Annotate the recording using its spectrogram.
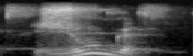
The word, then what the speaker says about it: joug: le mot en français joug, le joug donc euh, qu'on prononce jou, mais qui, qui s'écrit J-O-U-G.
